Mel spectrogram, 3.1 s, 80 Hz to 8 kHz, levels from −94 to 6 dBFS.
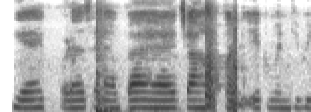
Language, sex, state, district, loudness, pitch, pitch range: Hindi, female, Punjab, Fazilka, -22 LUFS, 205 Hz, 200-205 Hz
